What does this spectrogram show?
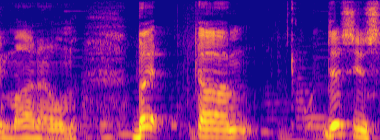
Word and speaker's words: Monome: This is, is it pronounced Monomi? I just say Monome.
